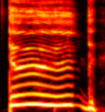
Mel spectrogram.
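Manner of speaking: high, loud mocking dude; a hammed-up surfer-dude shout. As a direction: yell it like a teenage surfer. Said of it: "Who says dude?".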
